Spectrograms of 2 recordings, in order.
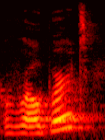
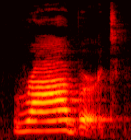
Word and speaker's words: Robert: Make sure that you don't say O. It's not Robert, it's Robert. It's not McDonald, it's McDonald.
